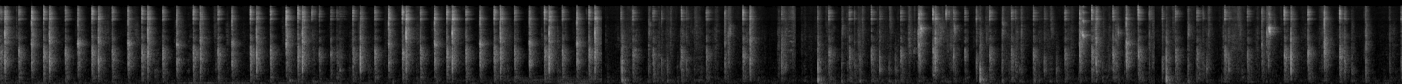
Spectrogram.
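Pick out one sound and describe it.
A ping-pong ball clicks rapidly back and forth off paddles and a table.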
